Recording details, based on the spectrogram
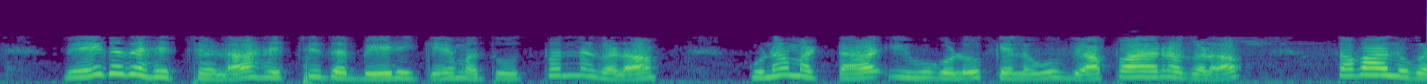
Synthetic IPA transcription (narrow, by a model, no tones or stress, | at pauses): ʋɛːɡɐd̪ɐɦet͡ʃːɐɭɐɦet͡ʃːid̪ɐbeːɽike̞mɐt̪ːuːt̪̚pɐnːɐɡɐɭɐ | ɡuɳɐmɐʈːɐʔiʋuɡɐɭukɛlɐʋuʋjaːpaːɾɐɡɐɭɐsɐʋaːluɡɐ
